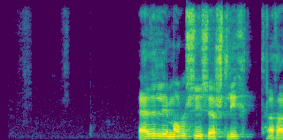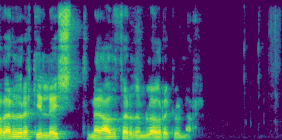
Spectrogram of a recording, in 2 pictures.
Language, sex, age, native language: Icelandic, male, 70-79, Icelandic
